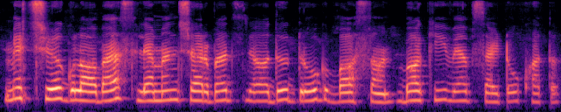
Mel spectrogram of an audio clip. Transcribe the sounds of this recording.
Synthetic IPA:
mɪt͡ʃʰɡʊlaːbɐslemɐnʃɐɾbɐd͡ʒaːd̪ɨd̪ɾoːɡbaːsaːnbaːkiʋeːbsaːiʈoːkʰwɐt̪

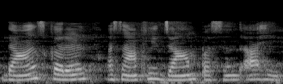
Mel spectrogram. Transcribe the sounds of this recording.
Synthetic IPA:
d̪ãːnskɐɾəɽ̃ | ɐsãkʰeːd͡ʑaːmpɐsə̃nd̪aːɦeː

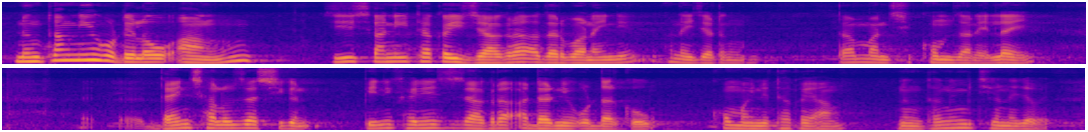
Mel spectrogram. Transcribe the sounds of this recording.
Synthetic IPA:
nɯŋtʰaŋnihɔtelawʔaŋ | zisanitʰakajzaɡɾaːdaɾbanajnɯhʰɯnajzatɯŋ | tamansikʰɔmzanajlaj | dajnsalɔzasiɡɯn | binikʰajnɯzaɡɾaʔa̰daɾniɔɾdaɾkʰɯw | kʰɔmajnɯtʰakaja̰ŋ | nɯŋtʰaŋnimitʰikɯnajza̰ba̰j

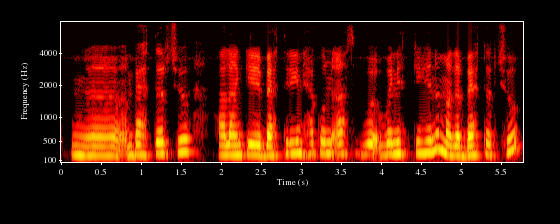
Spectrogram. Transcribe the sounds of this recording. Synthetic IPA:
bɛɦt̪ɐɾt͡ʃʰu | haːlãːŋkibɛɦt̪ɾiːnɦɛkonʔasʋɐnit̪̚ʰkiɦẽnɐmɐɡɐɾbɛɦt̪ɐɾt͡ʃʰu

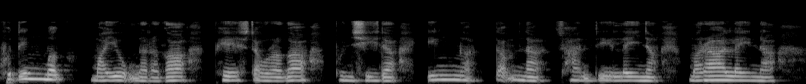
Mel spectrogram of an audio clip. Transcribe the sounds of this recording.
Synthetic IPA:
kʰudiŋmɐk̚ | majok̚nɐɾɐɡɐpʰestawɾɐɡɐpunsidɐiŋnɐtɐp̚nɐsantilɐjnɐmɐɾalɐjnɐ

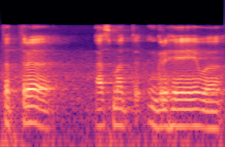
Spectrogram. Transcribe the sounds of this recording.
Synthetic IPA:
t̪ɐt̪ɾɐ | ɐsmɐt̪ɡɾɪɦeːʋɐ

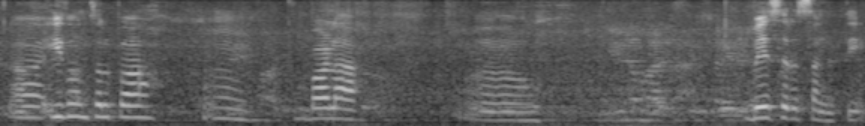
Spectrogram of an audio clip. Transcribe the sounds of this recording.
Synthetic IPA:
id̪ond̪usɐlpɐ | baːɭɐ | beːsɐɾɐsɐŋɡɐt̪i

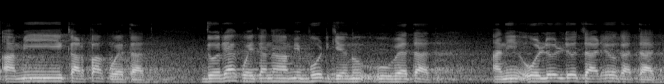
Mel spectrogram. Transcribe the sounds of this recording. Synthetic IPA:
amikaɽpakɔjt̪at̪ | d̪ɔɾjakɔjt̪janaːmiboʈɡʱeñʋɛt̪at̪ | añioɭjɔɽljɔd͡zaɽjɔɡʱat̪at̪

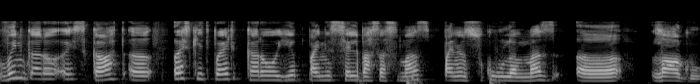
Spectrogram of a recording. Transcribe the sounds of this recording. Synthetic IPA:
ʋinʲkɐɾoːʔəskaːt̪ʰəsʲkit̪ʰpəʈkɐɾoːjipɐnʲiselʲbɐsɐsmɐzpɐnʲɐnskuːlɐnmɐnz | laːɡuː

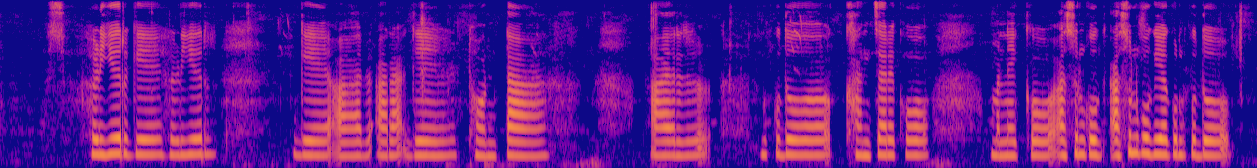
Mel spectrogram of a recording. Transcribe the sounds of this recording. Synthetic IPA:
həɽijəɾɡɛɦəɽijəɾ | ɡɛaɾaɾa̰ʔɡɛʈʰɔɳʈa | ɾ | nukud̪ɔkʰaɲt͡ʃaɾɛkɔ | manɛkɔa̰sulkɔasulkɔɡɛjakɔnukud̪ɔ

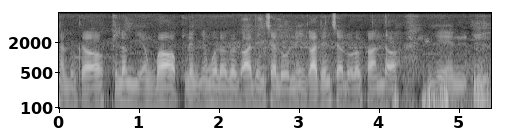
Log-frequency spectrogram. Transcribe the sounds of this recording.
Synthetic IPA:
ɐduɡɐpʰilɐmjeŋbɐpʰilɐmjeŋbɐlɐɡɐɡadent͡ʃalɔniɡadent͡ʃaloɾɐkandɐlen

